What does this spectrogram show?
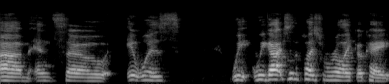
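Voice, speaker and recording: A woman speaks loudly at a moderate pace, her pitch medium with ordinary variation. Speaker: podcast guest. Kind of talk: casual chat.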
